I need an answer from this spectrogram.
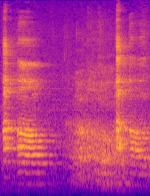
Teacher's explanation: And what it is the vocal folds are closing, the air builds up here, and then it pops · Put your hand here and say, uh-oh, uh-oh. That jump in the glottis is a glottal stop.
